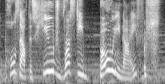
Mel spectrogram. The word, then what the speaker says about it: Bowie: no warning he pulls out this huge Rusty Bowie knife it's actually pronounced buoy what no it's it's like the last name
